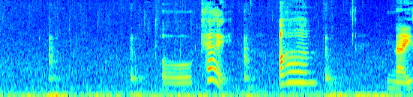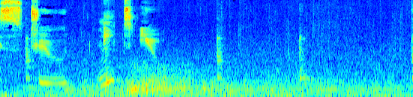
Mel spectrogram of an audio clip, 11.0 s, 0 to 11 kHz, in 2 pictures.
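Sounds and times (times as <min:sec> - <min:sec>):
heavy hurricane storm rain pouring: 0:00.0 - 0:11.0
speech: 0:02.3 - 0:03.2, 0:05.2 - 0:07.8
hurricane thunder rumbling: 0:02.3 - 0:11.0.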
